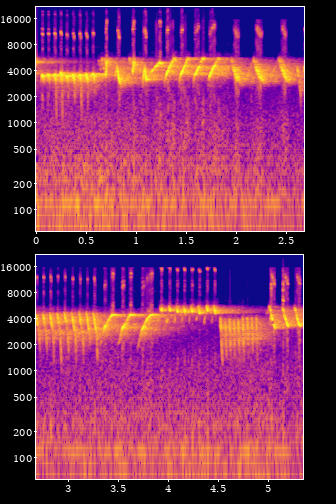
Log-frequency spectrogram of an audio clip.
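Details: Starblue canary training song: rapid rising chirps repeated in quick series, then a steady high trill and a lower buzzy roll near the end.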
